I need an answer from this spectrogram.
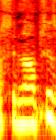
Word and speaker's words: synopses: alumni और alumnus था, तो सिनॉप्सिस और सिनॉप्सिस बोलने में एक जैसे है, सिंगुलर और प्लूरल में,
